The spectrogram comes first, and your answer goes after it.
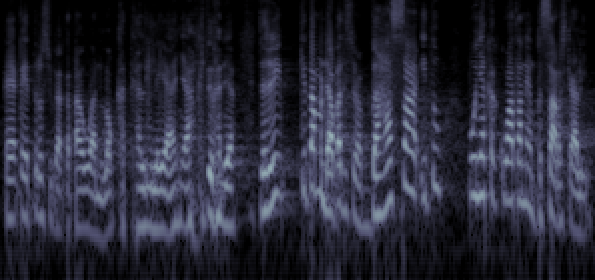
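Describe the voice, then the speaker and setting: Fast-talking man lecturing in a hall. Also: a little high. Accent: Surabaya Indonesian. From Indonesia. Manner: animated, often addresses listeners as "Saudara". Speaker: theology lecturer. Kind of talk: church history lecture.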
